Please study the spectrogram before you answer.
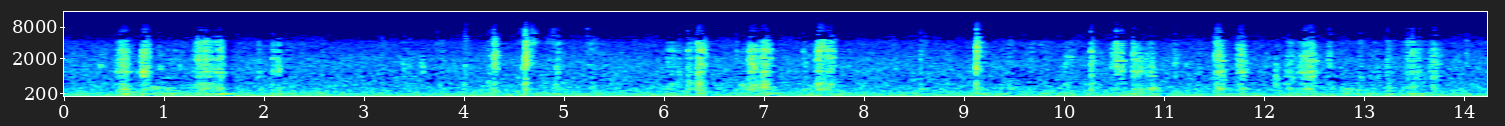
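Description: A thin, solid white chalk block held in gloved hands has its edge and surface scraped with a green-handled metal blade. Short, bright, dry scraping strokes come in quick repeated bursts over a quiet, steady low hum, each stroke stopping almost instantly with no ring.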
